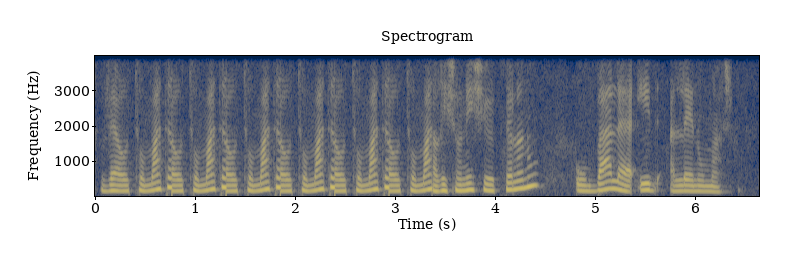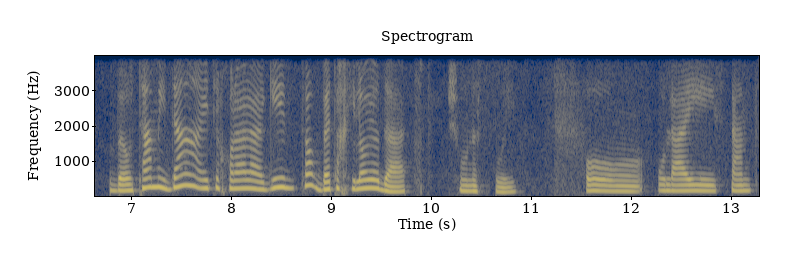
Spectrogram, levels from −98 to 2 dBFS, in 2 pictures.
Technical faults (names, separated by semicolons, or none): broken-record loop; comfort noise in place of the background; sound dropped by the voice detector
